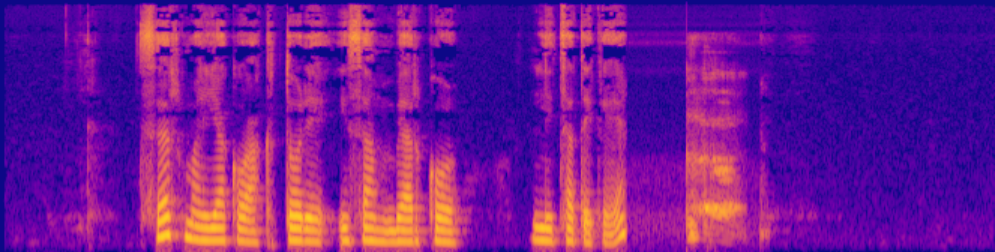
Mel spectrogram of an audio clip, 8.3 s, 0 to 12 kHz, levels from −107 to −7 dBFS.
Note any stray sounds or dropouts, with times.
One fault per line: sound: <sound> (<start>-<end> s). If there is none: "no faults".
sound: throat clearing (5.7-6.2 s)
